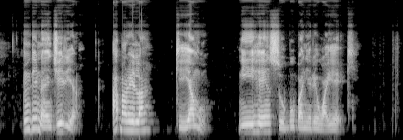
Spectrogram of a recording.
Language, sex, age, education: Igbo, male, 15-29, tertiary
